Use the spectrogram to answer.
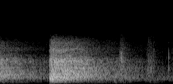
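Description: A sniper's rifle shot rings out in a wartime infantry battle: one loud, sharp crack with a decaying tail, followed by a few fainter, shorter cracks.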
